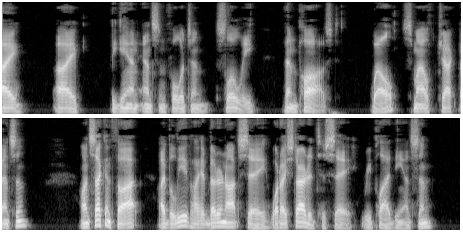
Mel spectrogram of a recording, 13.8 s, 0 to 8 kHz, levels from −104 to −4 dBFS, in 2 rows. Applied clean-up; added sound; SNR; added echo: none; none; none; none.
